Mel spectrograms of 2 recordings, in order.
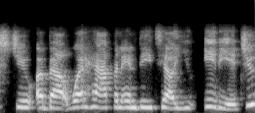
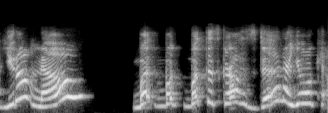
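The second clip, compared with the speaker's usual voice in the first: higher, incredulous you don't know; surprised disbelief; 6 semitones higher than usual. Retold or imitated. Streamer retelling her reaction to Nikki, higher incredulous surprise. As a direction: ask it pitched high, stunned. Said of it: "I was surprised".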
